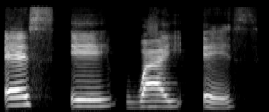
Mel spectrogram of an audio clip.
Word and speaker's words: says: The pronunciation changed to says.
